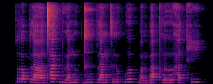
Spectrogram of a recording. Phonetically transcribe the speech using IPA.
p r ɔ˦˥ ʔ p l aː˩˦ tʰ a˥˩ k̚ b ɯ˩˦ a̯ n u˨˩ k̚ d uː˦˥ p l a˦˥ ŋ k r u˦˥ ʔ b ɤː˥˩ k̚ b a˨˩ m b a˥˩ ʔ pʰ l ɤː˦˥ h a˦˥ t̚ h iː˥˩ k̚

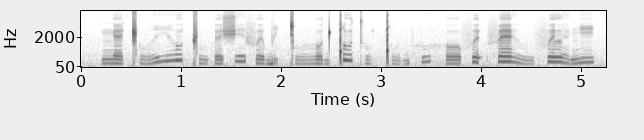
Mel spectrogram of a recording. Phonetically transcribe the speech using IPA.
ŋ ɛ˩ ǁ o̤˩ ɦ i̤˥ ɦ u˥ ǁ ṳ˩ ʔ ɘ˩ ʃ e̤˥ f ɘ˩ b i˩ ǀ o̤˩ ɦ o˩ d ǃ u˥ tʰ o̤˩ ǃ o̤˩ b h ṳ˥ h o˩ f ɘ˥ ʔ f ɛ˥ ɦ ṳ˩ f ɘ˥ l ɛ̤˩ ŋ i˥

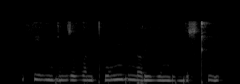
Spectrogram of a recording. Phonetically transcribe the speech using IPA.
f i v m b i n z u v ɤ n pʰ u n m b y n ɾ ɤ ɾ y v y m b ə b u s kʰ i

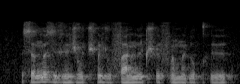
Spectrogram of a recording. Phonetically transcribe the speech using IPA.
s œ ŋ œ z y ɣ ɛ̃ ʒ o t͡ʃʰ œ̃ ʒ o f a ŋ ø t͡ʃʰ ø f ɐ̃ m œ̃ ɗ o kʰ ʏ

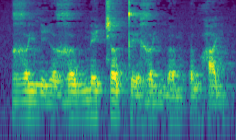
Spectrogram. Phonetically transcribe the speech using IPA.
ɣ ə˧ j l i˨˩ ə̯ ɣ ə˧ w n e˧˥ c ə˧˥ w t̪ e˨˩˦ ɣ ə˧ j ŋ əː˨˩˨ m ʔ ə˨˩ w h a˧ j

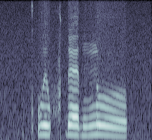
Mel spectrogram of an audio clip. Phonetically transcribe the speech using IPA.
kʷʼ e xʷ ɗ ɛ d n ʊ

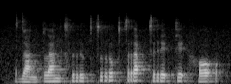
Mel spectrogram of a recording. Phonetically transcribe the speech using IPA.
d a˨˩ ŋ p l a˥˩ n kʰ r ɯ˥˩ k̚ t r o˥˩ k̚ t r a˥˩ p̚ t r e˦˥ ʔ k e˦˥ ʔ h ɔ˦˥ ʔ

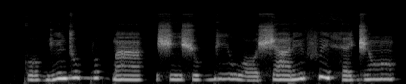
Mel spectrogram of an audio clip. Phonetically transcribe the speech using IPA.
k o˨ ɡ ĩ˨˦ d u˦ b o˦ ɡ͡b ã˧ | ʃ i˨ ʃ u˨ ɡ͡b i˧ w ɔ˨ ʃ a˧ ɾ ĩ˦ f ĩ˦˨ h ɛ˨ d͡ʒ ɔ̃˧

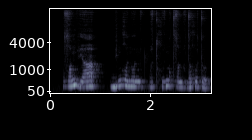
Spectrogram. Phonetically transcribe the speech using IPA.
zˤ ɯ ŋ vʲ a | bʲ ʊ ŋ ʁʷ i n o ə̯ ŋ i̤ tˤ p æ̤ t χʷ i̤ n i tˤ zˤ ʊ ŋ æ̤ dˤ ʊ χʷ æ t ʊ

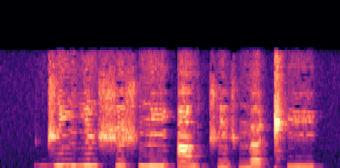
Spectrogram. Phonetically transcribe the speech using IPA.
d͡ʒ ĩ˥ ɡ ĩ˥ ɳ ʃ ə˥ ʃ n̪ ĩ˥ ʔ ã˥ w t͡ʃ ẽ˩ ʃ n̪ ɜ˧ ǁʰ i˥

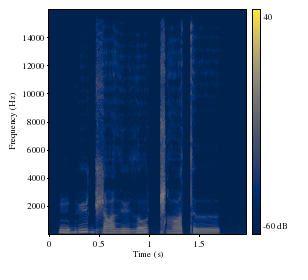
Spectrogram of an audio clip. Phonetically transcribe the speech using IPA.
m b y d͡ʒ ɑ ð y ð o ɡ͡ǁ ɑ t ɯ

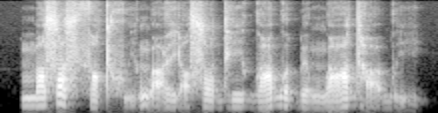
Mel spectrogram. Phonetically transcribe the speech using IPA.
m ə sˤ ə˞ s θ ə tˤ xʷ ḭ ŋʷ ɑ̰ ɣ ḭ sˤ o dʱ i ɡʷ ɑ ɡʷ ə ɓ ʏ ŋʷ ɑ dʱ ɑ̰ ɡʷ ḭ

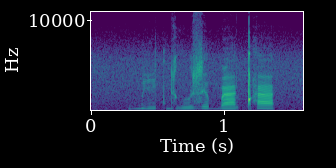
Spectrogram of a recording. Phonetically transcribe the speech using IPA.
ɓ iː t dʱ u z ɘ ɓ a ǃʰ a

